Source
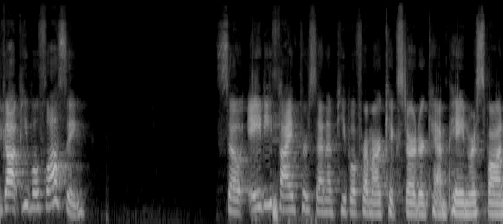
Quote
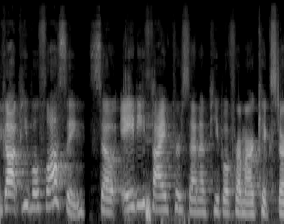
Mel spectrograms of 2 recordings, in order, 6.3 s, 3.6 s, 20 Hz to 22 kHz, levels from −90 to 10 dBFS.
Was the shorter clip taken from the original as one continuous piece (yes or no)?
no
